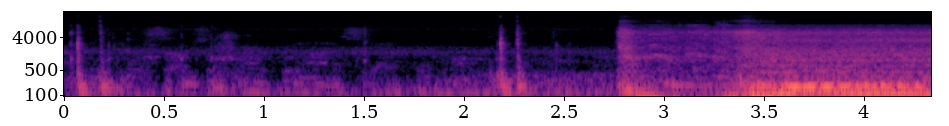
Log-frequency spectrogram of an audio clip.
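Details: Mercedes-Benz GL 450 (2007–2015 generation), 166,000 miles, after replacing the crankshaft and camshaft position sensors. After a short crank the engine catches promptly and settles into a steady, even idle: a clean, normal start.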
